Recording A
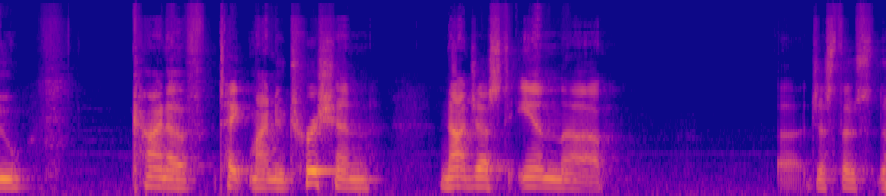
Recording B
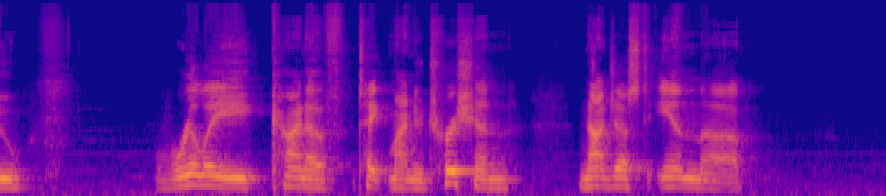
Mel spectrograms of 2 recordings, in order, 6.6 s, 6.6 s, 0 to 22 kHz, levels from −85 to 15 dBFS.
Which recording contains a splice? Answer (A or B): A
